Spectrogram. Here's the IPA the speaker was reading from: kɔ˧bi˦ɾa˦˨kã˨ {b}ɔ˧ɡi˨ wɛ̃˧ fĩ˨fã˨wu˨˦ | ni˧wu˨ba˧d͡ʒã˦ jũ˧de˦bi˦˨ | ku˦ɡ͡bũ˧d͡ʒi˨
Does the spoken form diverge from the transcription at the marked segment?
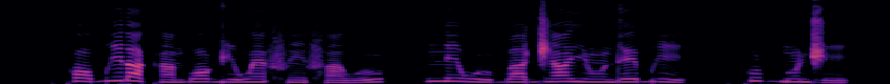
no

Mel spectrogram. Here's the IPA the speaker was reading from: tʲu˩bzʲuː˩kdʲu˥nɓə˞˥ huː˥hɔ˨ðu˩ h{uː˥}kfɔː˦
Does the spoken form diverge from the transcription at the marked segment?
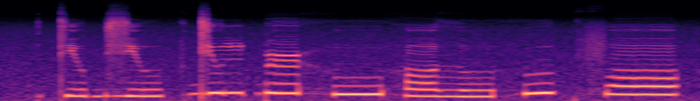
no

